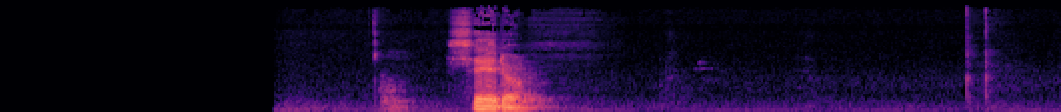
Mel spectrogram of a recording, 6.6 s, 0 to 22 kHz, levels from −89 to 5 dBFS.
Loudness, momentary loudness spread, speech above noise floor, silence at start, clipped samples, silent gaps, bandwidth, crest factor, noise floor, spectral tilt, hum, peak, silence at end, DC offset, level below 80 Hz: -20 LUFS; 29 LU; 41 dB; 2.4 s; under 0.1%; none; 16.5 kHz; 26 dB; -62 dBFS; -5.5 dB/octave; none; -2 dBFS; 3.25 s; under 0.1%; -62 dBFS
